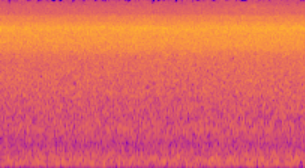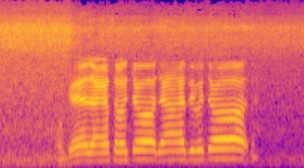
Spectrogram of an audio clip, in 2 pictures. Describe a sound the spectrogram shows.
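Water splashes softly.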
